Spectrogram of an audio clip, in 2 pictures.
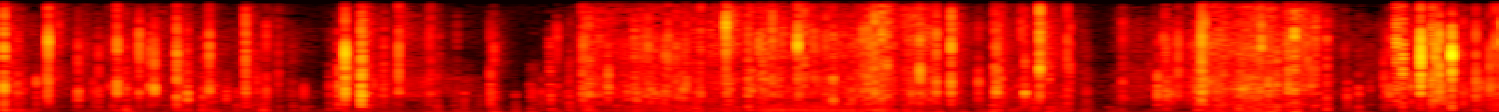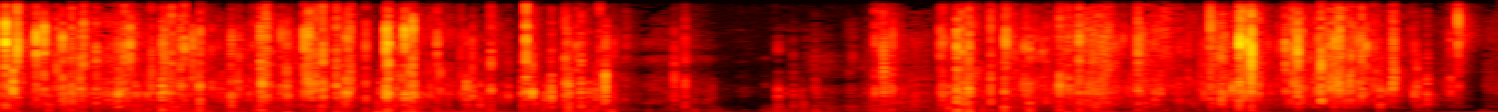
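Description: Fingers twist, scrunch and crinkle an empty, glossy red, thin polyethylene mailer bag held over a wooden board. The result is a dense, continuous run of bright crinkling and crackling, with brief quieter gaps and no lingering ring.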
